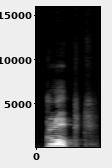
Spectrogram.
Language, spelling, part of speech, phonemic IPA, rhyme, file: Dutch, klopt, verb, /klɔpt/, -ɔpt, Nl-klopt.ogg
- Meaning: inflection of kloppen: 1. second/third-person singular present indicative 2. plural imperative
